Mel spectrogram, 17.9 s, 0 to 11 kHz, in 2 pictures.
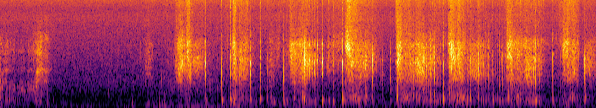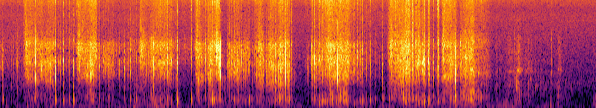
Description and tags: Crispy snow footsteps-01
Steps on crisp snow on a quiet night outside the city. Stereo.
crisp, crunch, foot, footstep, footsteps, quiet, slow, snow, sound-design, step, steps, walk, walking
